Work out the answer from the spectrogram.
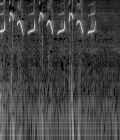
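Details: Cinereous tit (gelatik watu), a tutor recording of a bird singing steadily: a rapid string of about nine high, sharp two-part whistled notes, each dipping then rising, over roughly two seconds, then quiet.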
